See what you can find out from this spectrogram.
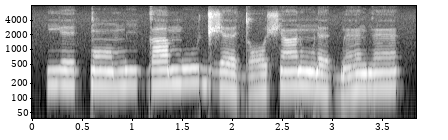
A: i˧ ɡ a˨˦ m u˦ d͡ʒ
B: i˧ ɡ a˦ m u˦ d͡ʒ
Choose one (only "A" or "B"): B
